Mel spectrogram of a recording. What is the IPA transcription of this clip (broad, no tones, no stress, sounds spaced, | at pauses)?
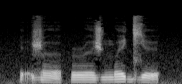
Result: ḛ ʐ ə | ɹ ɘ ʒ ŋʷ e d͡ʑ ɪ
